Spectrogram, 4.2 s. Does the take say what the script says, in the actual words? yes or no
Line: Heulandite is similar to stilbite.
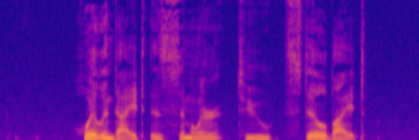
yes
